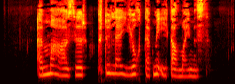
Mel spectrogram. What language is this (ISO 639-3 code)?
uig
